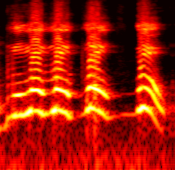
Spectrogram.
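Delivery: high, loud Brooklyn-guy "whoa"; imitating Joey. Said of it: "You know how Joy talks?".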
